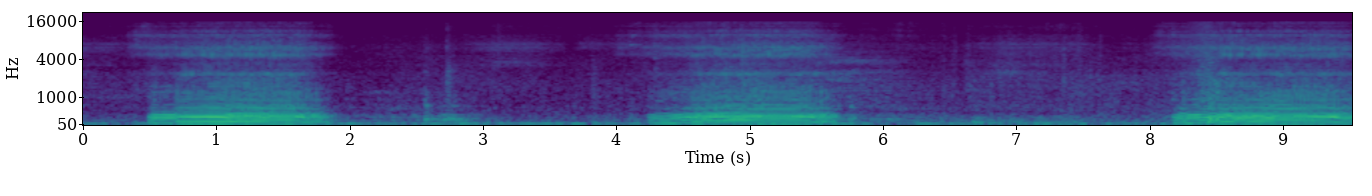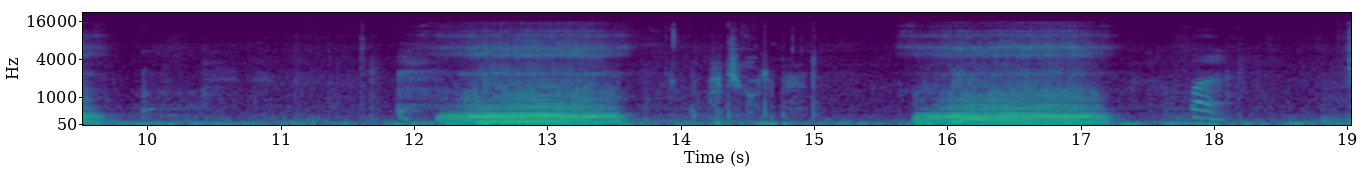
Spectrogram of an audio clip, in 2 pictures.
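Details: Adult woman (aunt) napping on the couch with a dog sleeping beside her: loud, rhythmic snoring, about 16 snores a minute with quiet pauses between.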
